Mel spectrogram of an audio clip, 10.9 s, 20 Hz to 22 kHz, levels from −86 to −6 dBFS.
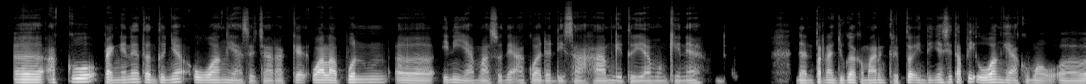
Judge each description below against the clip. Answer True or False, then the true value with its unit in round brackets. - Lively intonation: False (2.7 semitones)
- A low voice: True (110 Hz)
